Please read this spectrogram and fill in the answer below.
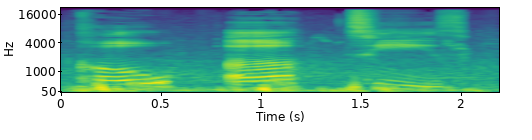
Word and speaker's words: coatis: These are coatis, Miss Brisbane said, reading from a letter pronounced co-a-tees.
